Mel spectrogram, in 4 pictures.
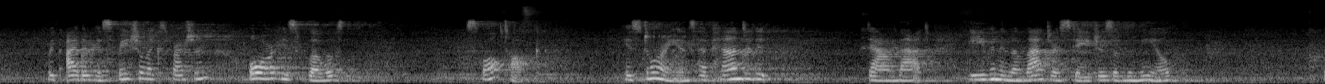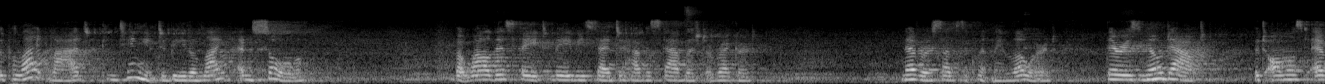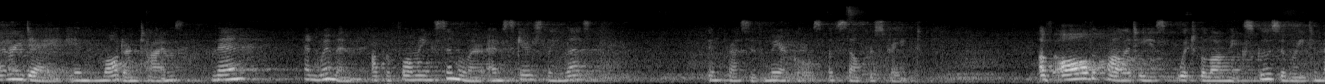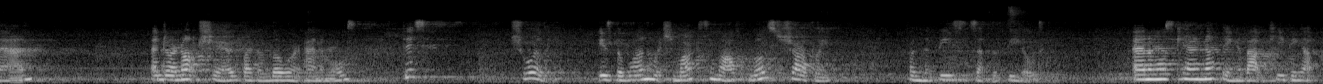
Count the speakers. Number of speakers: one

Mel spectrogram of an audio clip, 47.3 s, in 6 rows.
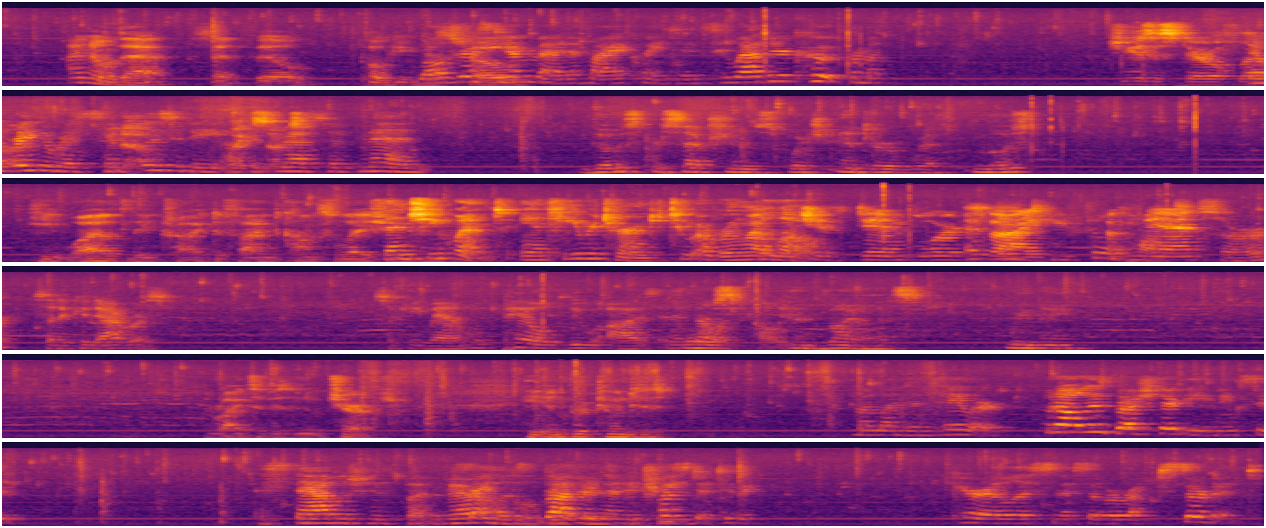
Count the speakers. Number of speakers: ten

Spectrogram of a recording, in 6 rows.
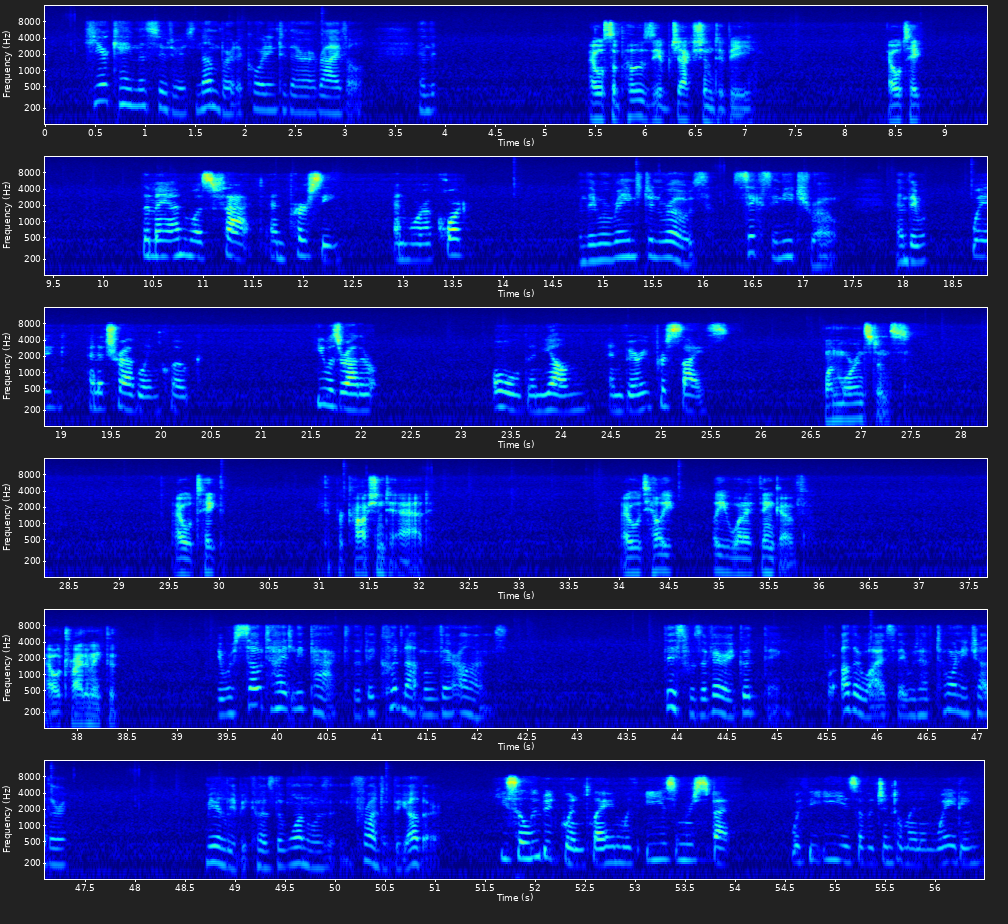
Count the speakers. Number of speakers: three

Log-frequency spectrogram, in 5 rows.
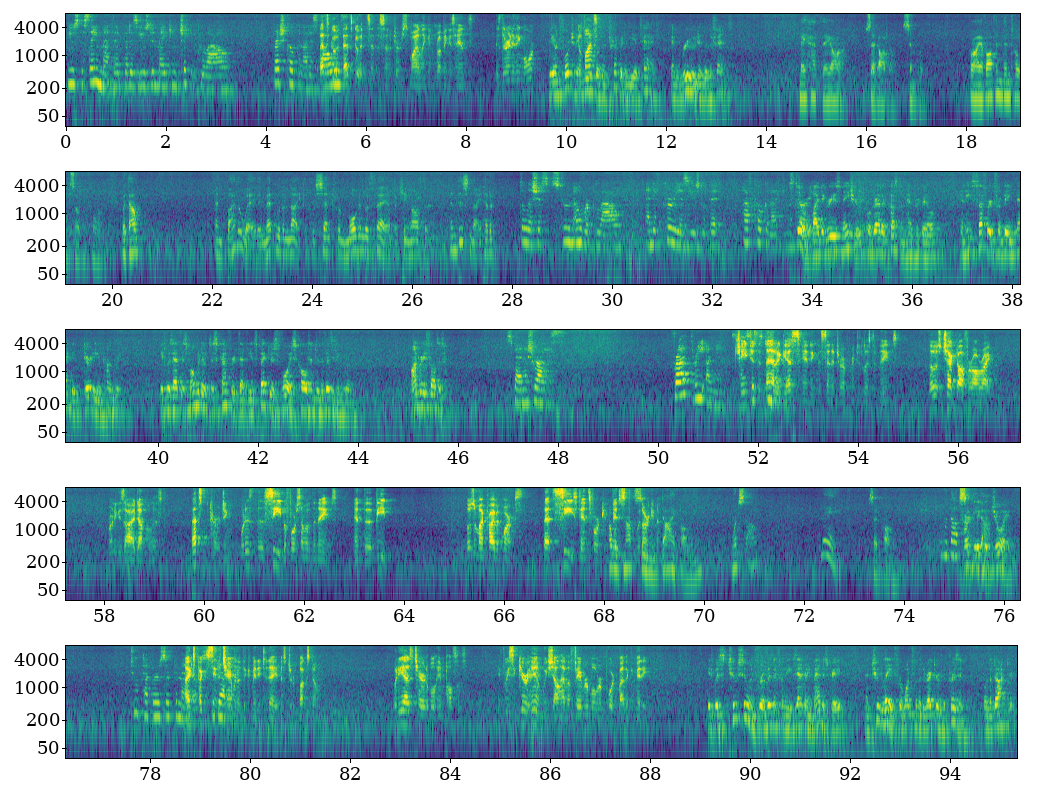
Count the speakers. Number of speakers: five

